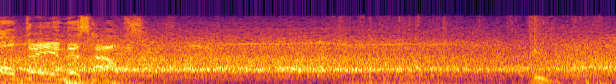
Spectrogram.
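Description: A college football stadium crowd roaring, a dense, loud, sustained wash of cheering that fills the whole stretch with a few sharper shouts near the start.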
